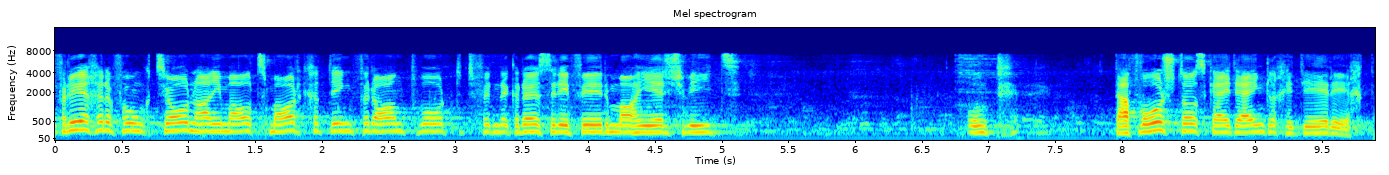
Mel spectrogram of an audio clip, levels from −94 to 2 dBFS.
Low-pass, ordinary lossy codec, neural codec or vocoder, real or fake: 7.2 kHz; none; none; real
